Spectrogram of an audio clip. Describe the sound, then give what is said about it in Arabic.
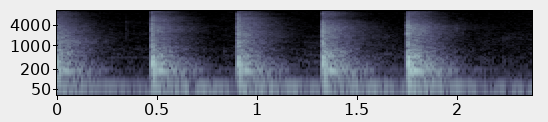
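Knocking on a door at night: four sharp, evenly spaced raps, each loud and crisp with a short ringing decay, and no voices between them. “تاني يوم في الليل لقيت الباب عمال يخبط.”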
